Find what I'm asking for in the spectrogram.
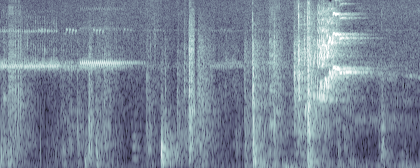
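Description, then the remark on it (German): An unlocked door opens as people go inside, with a few sharp clunks and a creaking scrape, while a steady high chirp of crickets continues in the background. “Gehen wir rein, die Tür ist offen.”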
